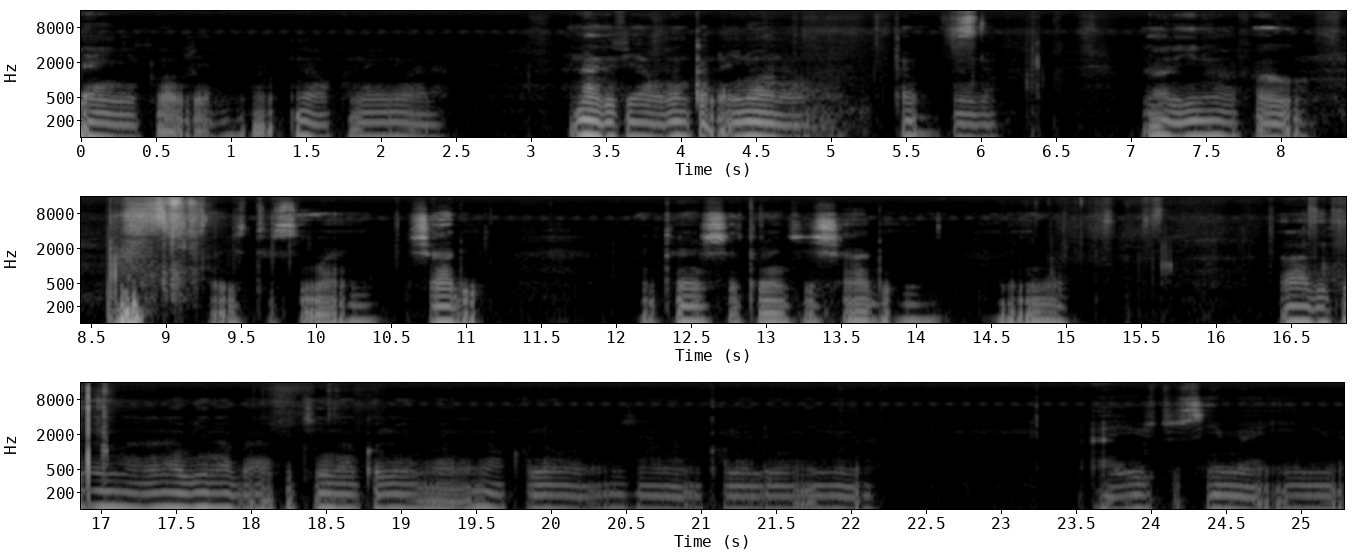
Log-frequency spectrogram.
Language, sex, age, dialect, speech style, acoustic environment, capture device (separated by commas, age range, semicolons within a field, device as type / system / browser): Hausa, male, 18-24, Nigeria - Pidgin-influenced, relaxed, silence, mobile / Linux / Chrome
